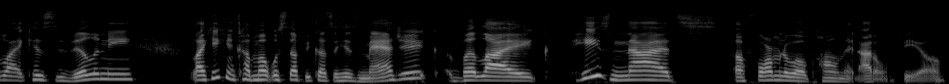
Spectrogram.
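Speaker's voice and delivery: normal talking voice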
